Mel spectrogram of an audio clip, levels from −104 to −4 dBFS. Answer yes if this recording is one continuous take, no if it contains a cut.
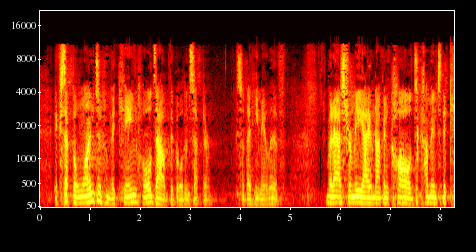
yes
